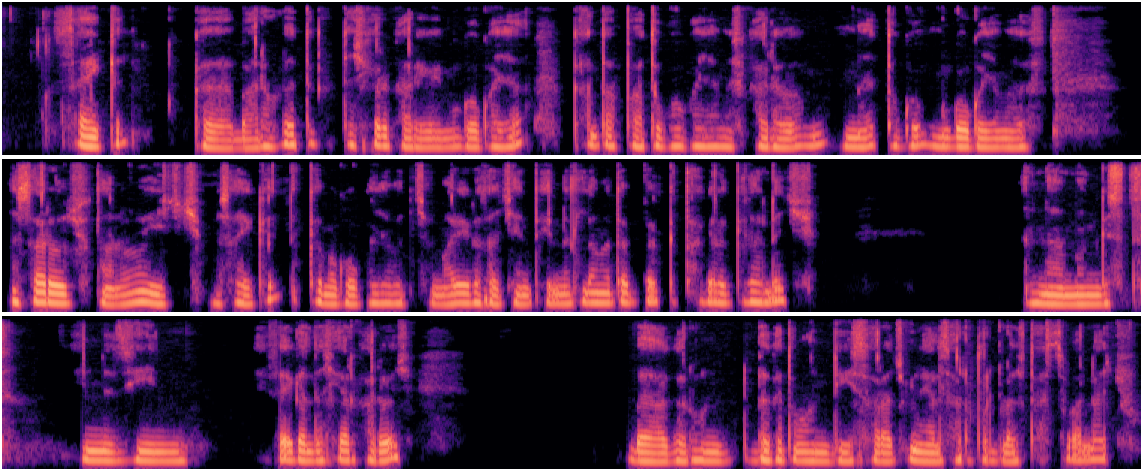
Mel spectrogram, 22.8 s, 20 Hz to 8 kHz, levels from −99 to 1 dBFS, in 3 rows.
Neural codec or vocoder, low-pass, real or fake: none; 7.2 kHz; real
